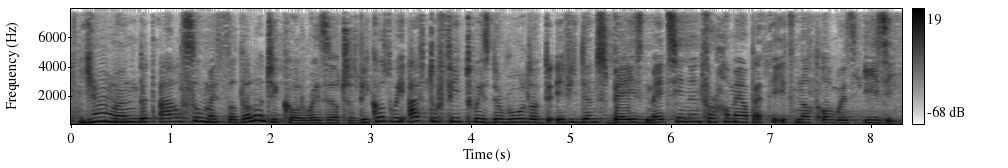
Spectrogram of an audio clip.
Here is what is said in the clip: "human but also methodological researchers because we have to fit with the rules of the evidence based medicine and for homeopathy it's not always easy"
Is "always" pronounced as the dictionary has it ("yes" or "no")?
yes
